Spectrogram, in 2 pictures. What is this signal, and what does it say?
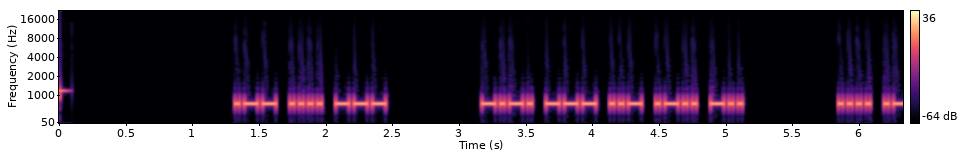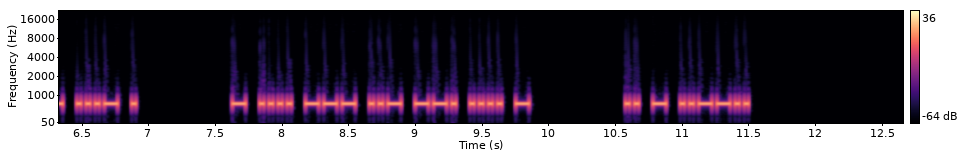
Morse code, heard as a keyed tone, about 36 wpm, 700 Hz. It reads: WHO COULD HAVE THOUGHT IT?
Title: 3x Word-Spacing - Sentences from Top 300 Words - 35wpm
